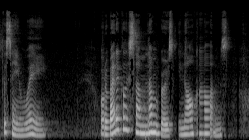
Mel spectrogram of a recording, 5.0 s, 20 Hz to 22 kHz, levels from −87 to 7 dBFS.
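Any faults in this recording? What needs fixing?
Short concealed packet loss at 2.03 to 2.09 s: about 40 ms never arrived in time, and the receiver covered it by extending the preceding sound before blending back. It's heard as a brief smear. On a spectrogram, the harmonics run unnaturally flat across the gap, and the waveform shows a short, overly regular repeated cycle. A deeper jitter buffer would give late packets time to arrive.

Burst of packet loss at 2.13 to 2.21 s: about 60 ms in a row went missing, so the last sound was stretched and faded as a held buzz or hiss before the audio resumed further on. The spectrogram shows a smooth, decaying band with the original detail absent, and the waveform shows tapering amplitude then an abrupt restart. Forward error correction or packet redundancy would let the receiver rebuild a multi-packet burst.

Repeated packet loss (robotic sound) from 2.65 to 4.78 s: 15 separate gaps, the longest about 79 ms, total roughly 600 ms, so concealment fills about 28% of that stretch. 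The result is choppy, with pieces missing. The spectrogram looks striped, with repeated smeared or frozen blocks, and the waveform shows recurring looped or dipping segments. Fixing the unstable network path causing sustained loss, or moving to a more robust link, would prevent this.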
